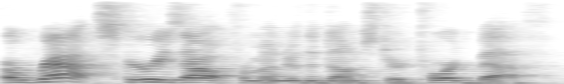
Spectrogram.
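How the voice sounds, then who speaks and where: A woman's voice: medium pitch, brisk. A woman reading scene directions as scripted narration at a screenplay table read. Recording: roomy echo.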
